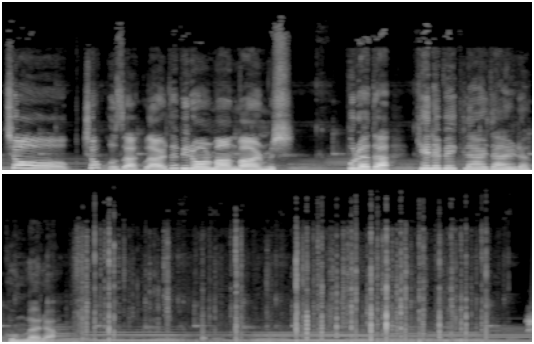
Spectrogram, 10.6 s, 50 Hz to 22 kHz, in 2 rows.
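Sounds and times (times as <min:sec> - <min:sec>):
speech: 0:00.0 - 0:06.0
woodpecker pecking on wood: 0:05.9 - 0:10.4.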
